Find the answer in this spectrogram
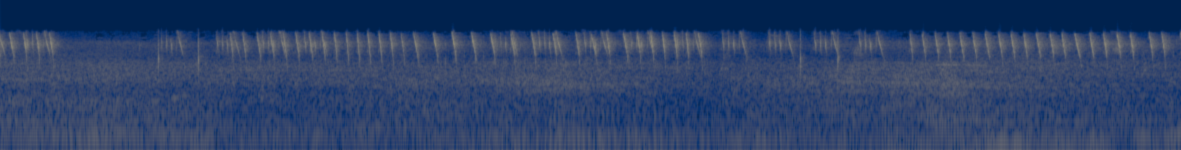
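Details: Bar-winged prinia (ciblek gunung) singing long stretches of fast, high, ticking notes in rapid rhythmic series, with short breaks between bursts and steady faint background noise.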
